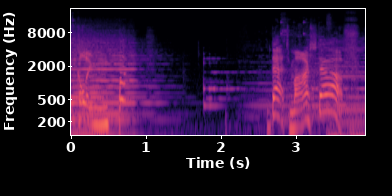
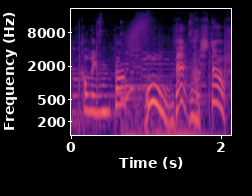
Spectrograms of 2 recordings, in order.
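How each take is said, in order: First: It is said in his own natural voice. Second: It is said in a put-on Tingle voice.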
